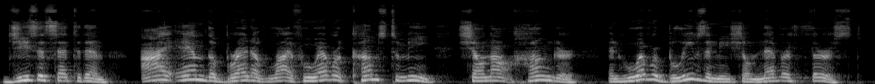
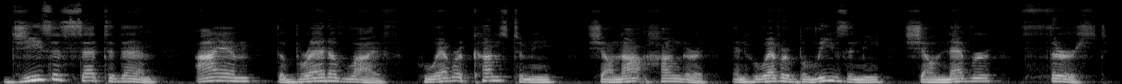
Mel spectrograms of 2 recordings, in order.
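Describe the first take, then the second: First: Emphatic verse reading with lively rises; scripture reading. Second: Slow, measured scripture reading; slow verse repetition. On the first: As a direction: read it out with momentum and punch. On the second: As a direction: lay each phrase down slowly to be memorized. Slow repeat to be memorized. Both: Acted.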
